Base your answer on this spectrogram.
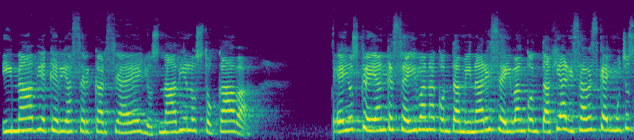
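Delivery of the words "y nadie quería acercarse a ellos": usual speaking voice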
